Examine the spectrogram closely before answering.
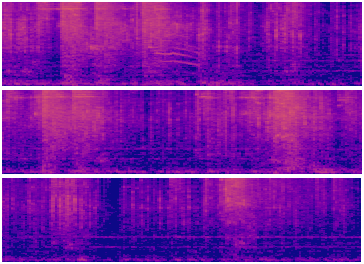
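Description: Blades swish and strike in sharp bursts.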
